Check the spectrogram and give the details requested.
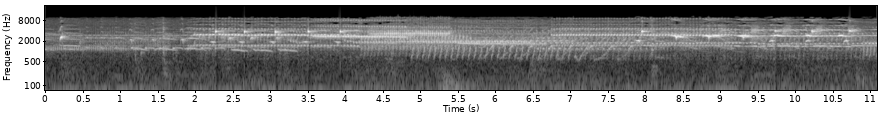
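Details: Waterslager canary song recorded in 2009, running from bubbling watery notes into a long rolling trill and then to clear whistled phrases, steady and loud throughout.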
